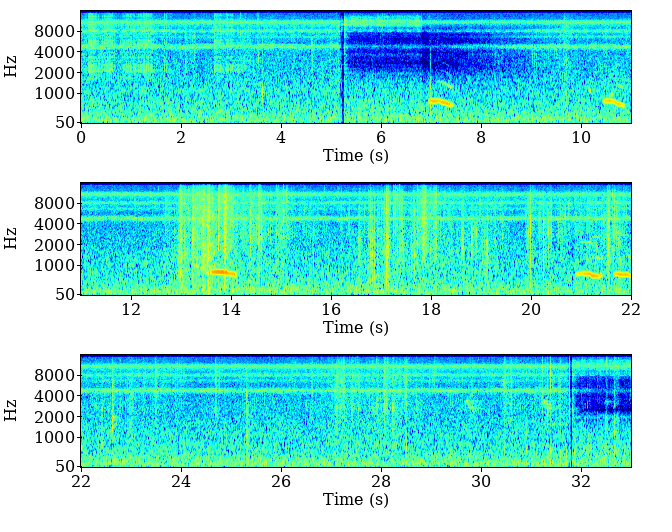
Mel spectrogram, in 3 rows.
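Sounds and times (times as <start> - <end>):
insects droning: 0.0 - 33.0
monkeys rustling dry leaves: 12.8 - 15.8.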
